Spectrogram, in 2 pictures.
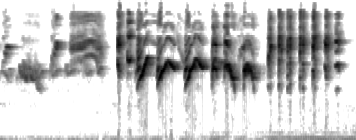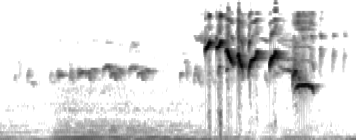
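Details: Tutor recording of an anis thrush in top form: strongly delivered, rapid, scratchy and whistled phrases run together, then a quieter whistle, then another loud burst with a falling note at the end.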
